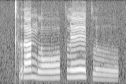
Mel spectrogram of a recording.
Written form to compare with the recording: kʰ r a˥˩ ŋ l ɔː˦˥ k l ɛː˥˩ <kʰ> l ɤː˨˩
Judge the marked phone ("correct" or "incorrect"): incorrect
